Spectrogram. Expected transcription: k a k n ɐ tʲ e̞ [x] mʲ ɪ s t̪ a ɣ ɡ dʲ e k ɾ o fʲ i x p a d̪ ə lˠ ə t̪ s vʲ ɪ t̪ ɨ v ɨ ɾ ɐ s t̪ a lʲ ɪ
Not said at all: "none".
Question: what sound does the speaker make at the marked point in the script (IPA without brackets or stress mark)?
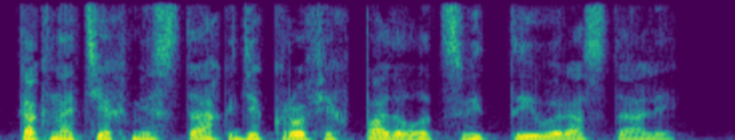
x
